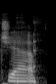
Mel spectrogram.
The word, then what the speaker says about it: Gef: I mean, you can look him up, but it's spelled, he spelled it G-E-F. – Just like Jeff. – It's like Geff. It sounds like Geff, but he pronounced, the mongoose pronounced it Jeff.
